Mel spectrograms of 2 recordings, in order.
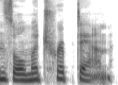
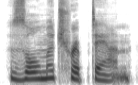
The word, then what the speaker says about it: zolmitriptan: any other syllable in zulma triptan the syllable with the secondary emphasis zol gets almost as much emphasis as tripp zolma triptan can you hear the syllables as they're being emphasized zulma triptan how do i know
